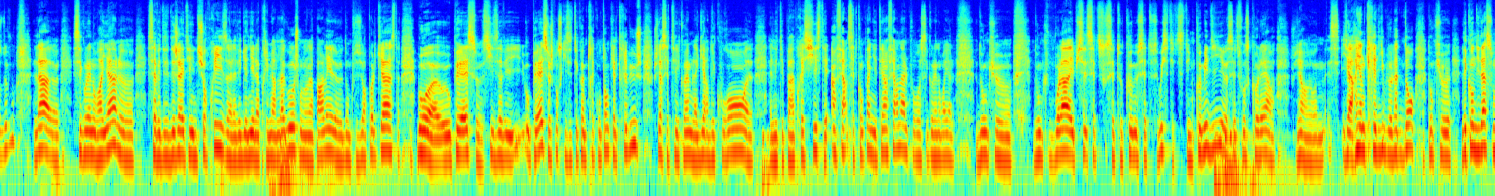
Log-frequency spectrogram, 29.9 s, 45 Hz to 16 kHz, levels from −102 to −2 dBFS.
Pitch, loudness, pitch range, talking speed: 150 Hz, -21 LUFS, 140-165 Hz, 215 wpm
